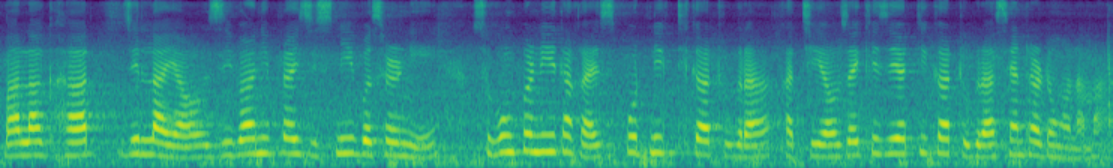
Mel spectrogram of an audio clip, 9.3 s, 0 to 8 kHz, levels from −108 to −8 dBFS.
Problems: constant background noise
